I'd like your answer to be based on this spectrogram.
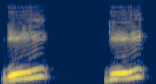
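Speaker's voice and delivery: "gué" high with a closed E; closed E example. Shown as a demonstration. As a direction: model "gué" with a tight E. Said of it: "on va faire".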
